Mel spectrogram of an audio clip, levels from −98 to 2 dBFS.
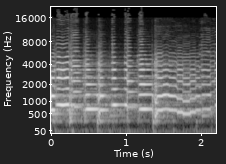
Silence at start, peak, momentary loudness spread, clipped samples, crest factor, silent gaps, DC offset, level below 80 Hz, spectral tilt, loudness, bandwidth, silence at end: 0 s; -2 dBFS; 8 LU; under 0.1%; 12 dB; none; under 0.1%; -56 dBFS; 0.5 dB/octave; -14 LUFS; 19 kHz; 0 s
